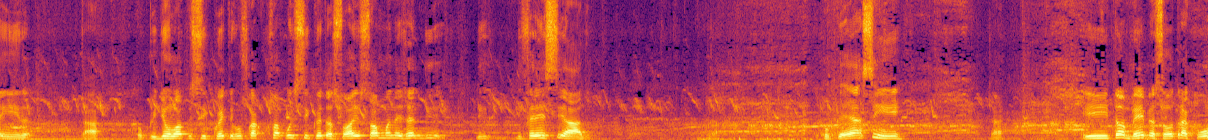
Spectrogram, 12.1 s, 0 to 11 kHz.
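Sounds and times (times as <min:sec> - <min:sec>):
chickens peeping: 0:00.0 - 0:12.0.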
